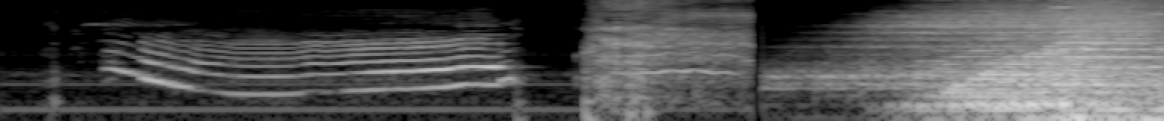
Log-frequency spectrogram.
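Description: A dog gives a long, tuneful howl lasting about two seconds, close and clear. A short burst of rough, noisy sound follows, then a rising hiss.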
